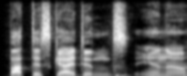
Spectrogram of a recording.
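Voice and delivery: ordinary talk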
